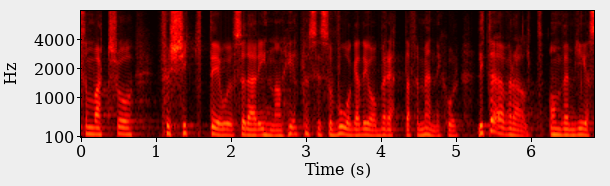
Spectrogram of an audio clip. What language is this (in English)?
Swedish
